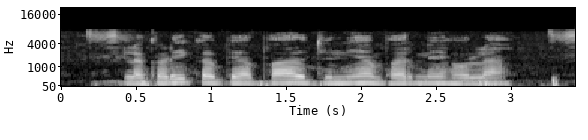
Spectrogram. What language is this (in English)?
Bhojpuri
